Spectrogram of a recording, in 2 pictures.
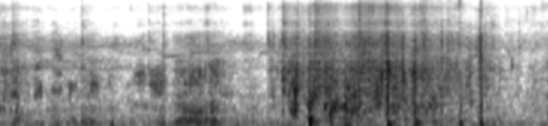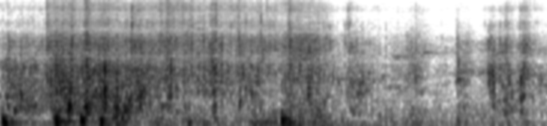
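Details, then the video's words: Two Heideterriers, Willy II and Wilma von der Lönsmeute, father and daughter, playing during the hunting off-season; rough panting and snuffling breaths with short throaty growls and a few whimpery squeaks in the middle, amid rustling and splashing scuffle noises. "Wilma & Willy II von der Lönsmeute beim spielen / Heideterrier Aktion"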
